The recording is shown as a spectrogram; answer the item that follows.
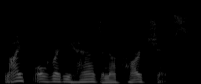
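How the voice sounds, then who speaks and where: An actor playing an aloof, bookish young male scholar in a video game, speaking in a measured, precise, deadpan way. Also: mid-range voice, gravelly, no echo, studio quality. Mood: detached, wry. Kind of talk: scripted video game voice lines.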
